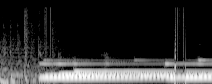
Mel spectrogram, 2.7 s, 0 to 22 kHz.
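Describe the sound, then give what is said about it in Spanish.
A loud, steady electronic test tone from Mexico City's public loudspeakers, part of an audio test of the more than 12,000 loudspeakers in the capital, sounds continuously after a brief burst of noise, holding one pitch with a couple of short clicks near the end. “lo que acaban de escuchar es el sonido de la prueba de audio.”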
